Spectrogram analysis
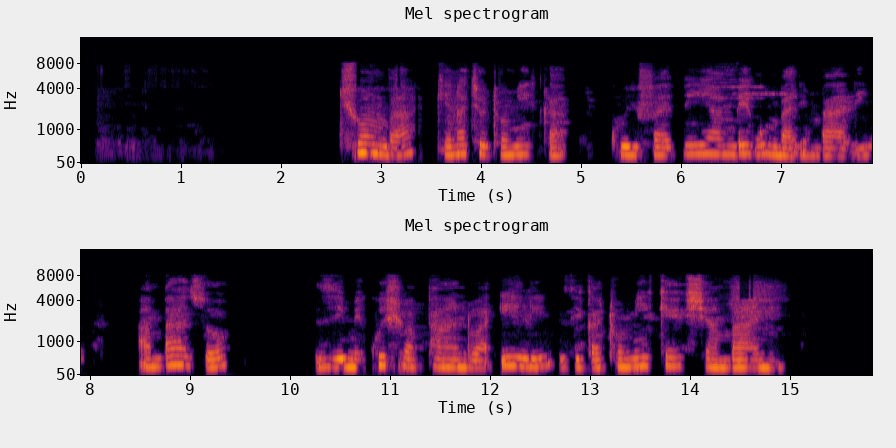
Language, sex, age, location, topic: Swahili, female, 18-24, Dar es Salaam, agriculture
